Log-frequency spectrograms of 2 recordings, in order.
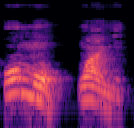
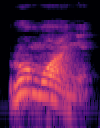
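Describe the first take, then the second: First: The name begins with a vowel sound. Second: The name begins with an R sound. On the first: "not Umuwanye" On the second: "You are going to say Rumuwanye"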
